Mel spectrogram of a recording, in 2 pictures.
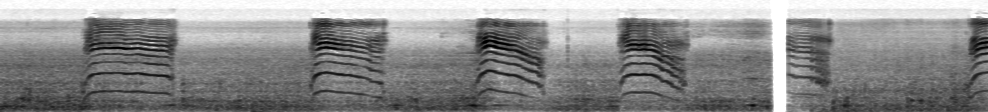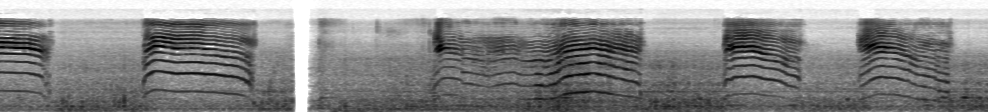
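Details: A kitten calling for constant attention, meowing insistently about every two seconds, nine bright, strongly harmonic cries, each rising then falling, with brief silences between.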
